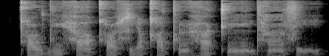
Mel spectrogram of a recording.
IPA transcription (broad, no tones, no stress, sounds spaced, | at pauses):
qʰ u d ẽ h a qʰ u ɬ i qʰ ə tʼ ə̃ ɦ a kʼ ẽ dʱ ã s i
